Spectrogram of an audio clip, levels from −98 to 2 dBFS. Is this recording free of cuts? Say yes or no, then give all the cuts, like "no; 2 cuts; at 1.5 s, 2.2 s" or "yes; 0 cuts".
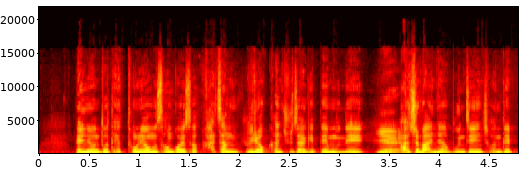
no; 1 cut; at 1.5 s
